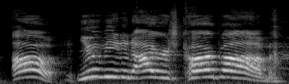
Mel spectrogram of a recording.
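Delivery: high, loud, drawn-out mock enthusiasm; oblivious perky server. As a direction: squeal it slowly like an over-keen bartender. Mock-cheerful server in retold exchange.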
